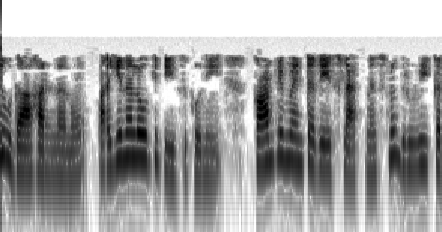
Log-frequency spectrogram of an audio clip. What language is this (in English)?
Telugu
